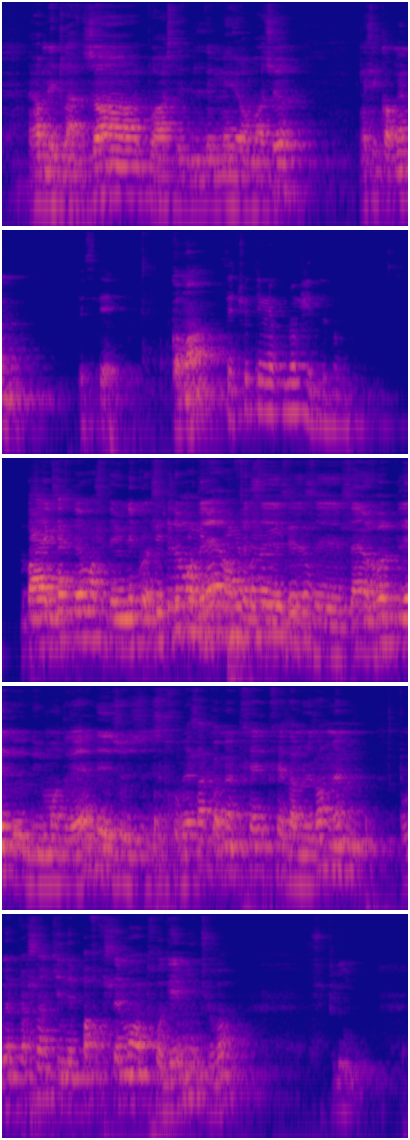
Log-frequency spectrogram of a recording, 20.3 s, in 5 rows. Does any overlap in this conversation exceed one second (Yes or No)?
Yes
